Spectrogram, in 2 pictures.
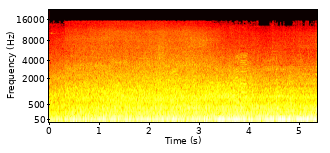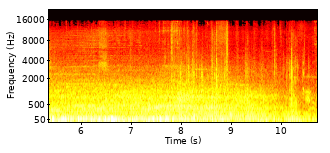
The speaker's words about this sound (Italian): Uh, adesso arriva il tram.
